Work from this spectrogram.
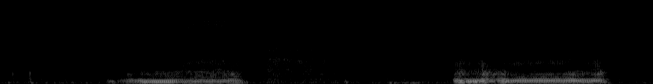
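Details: A tired, sleeping male Boston terrier snores in two loud, low, rattling rumbles, each over a second long, with a softer, airy breath between them. He sometimes pauses so long that his owners wonder if he is still breathing.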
